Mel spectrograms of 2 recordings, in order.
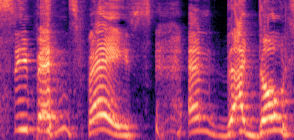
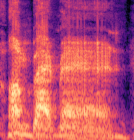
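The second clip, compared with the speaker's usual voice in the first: raspy whispered I'm Batman; slow gruff growl of a hero; a hint of gravel Batman; mock Batman voice; 6 semitones lower, 4 dB louder, slower than usual. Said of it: "the first time Batman goes".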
